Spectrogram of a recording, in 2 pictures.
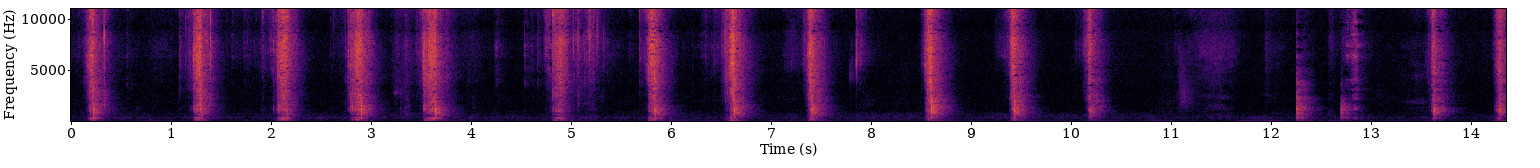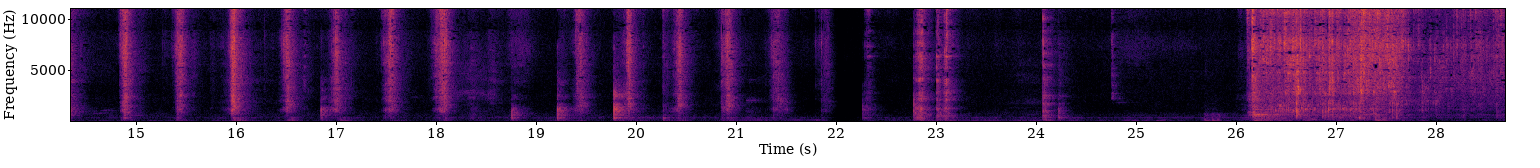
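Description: Chef's knife chopping fresh dill on a wooden cutting board: a long run of sharp knocks, slow at first and then quicker, about two a second. Near the end the chopping stops and water from a tap runs steadily onto rice in a bowl in a stainless steel sink.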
